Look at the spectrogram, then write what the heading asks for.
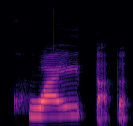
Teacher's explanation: I stop that T sound in quite and I start saying the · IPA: / kwaɪt ðə /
